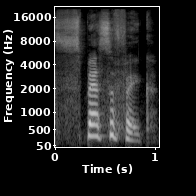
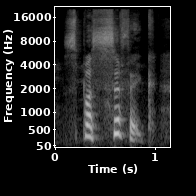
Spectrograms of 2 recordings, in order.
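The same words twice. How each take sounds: First: The first vowel is a long 'ee' sound. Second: The first vowel is short and reduced. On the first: The speaker calls it wrong. "It's not pronounced with a e sound" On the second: The speaker calls it right. "It's a sp"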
